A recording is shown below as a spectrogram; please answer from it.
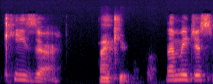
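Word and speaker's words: Kieser: for me please hmm i think it's k-i-e-s-e-r and she told me you pronounce it keizer thank you let me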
